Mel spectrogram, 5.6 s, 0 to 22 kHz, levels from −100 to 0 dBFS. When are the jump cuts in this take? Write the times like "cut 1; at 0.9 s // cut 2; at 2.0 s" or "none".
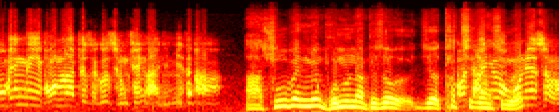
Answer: none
